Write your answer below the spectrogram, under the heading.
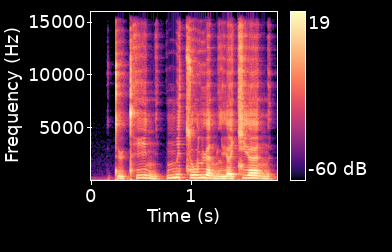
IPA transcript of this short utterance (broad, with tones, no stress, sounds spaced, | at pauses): t̪ y̰˨˩ t̪ʰ i˥˩ n | m i˥˩ t͡s u˥ l ɥ ɛ̰˨˩ n l j ɛ˧˥ t͡ɕ j ɛ˥˩ n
